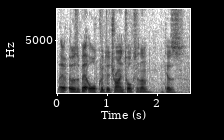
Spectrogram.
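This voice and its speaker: A man's voice: lowish voice, fairly even intonation, fast, darkish tone. A young man, talking hesitantly with many fillers in a casual vlog. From New Zealand. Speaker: vlogger.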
